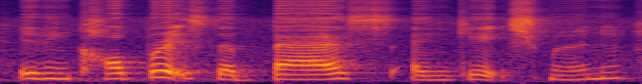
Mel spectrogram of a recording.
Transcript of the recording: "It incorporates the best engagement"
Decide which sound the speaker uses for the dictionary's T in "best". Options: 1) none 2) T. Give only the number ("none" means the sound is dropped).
1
